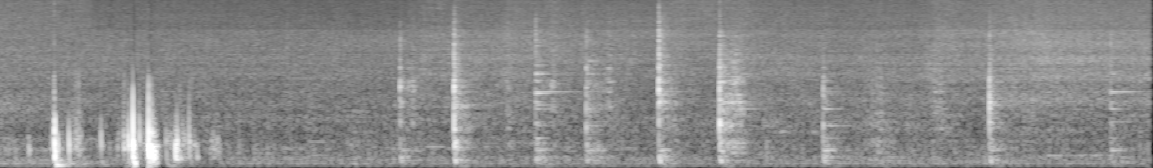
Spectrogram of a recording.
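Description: Squash and onions frying in a cast iron skillet with a steady sizzle, while a spatula taps and scrapes against the pan in sharp, separate clicks. A quick cluster of louder knocks comes about half a second to a second and a half in, from handling close to the microphone.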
